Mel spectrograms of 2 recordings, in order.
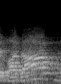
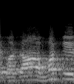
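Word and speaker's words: الغداة: یہ غدات ہے، غداوتے نہیں ہے، واو جو ہے یہاں پر بالکل اس کا کوئی تلفظ نہیں کیا جائے گا، یہ صرف لکھنے میں آ رہی ہے۔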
